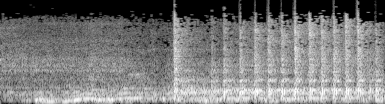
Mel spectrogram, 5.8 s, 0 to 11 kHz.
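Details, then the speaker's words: Toyota AGH30 at 105k mileage, engine on with A/C on; owner complains of ketak-ketak noise and shaking fan: a sharp ticking knock repeating two to three times a second from a cracked, vibrating A/C condenser fan motor. "Owner mengadu. Bunyi tu ketak-ketak. Ngadu kipas gegar."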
